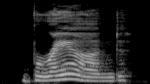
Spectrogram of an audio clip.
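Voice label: "brand", English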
